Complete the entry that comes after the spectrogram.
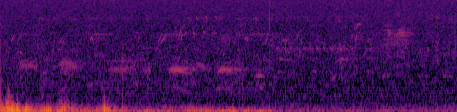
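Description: Faint outdoor bird calls and short chirps over a low rumble on the microphone, dying away about halfway through to near silence.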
